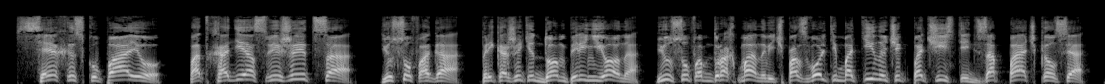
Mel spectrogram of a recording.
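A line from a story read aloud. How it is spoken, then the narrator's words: Servants shouting over each other. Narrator (Russian): Наперебой кричали служители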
